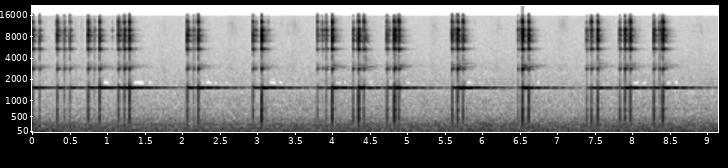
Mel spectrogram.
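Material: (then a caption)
Glass. A small, clear, double-walled glass tumbler, partly filled with white wine and held in the palm, is tapped with fingertips and nails in irregular clusters. Each tap gives a bright glassy clink with a faint ring near 1.5 kHz that fades quickly.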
